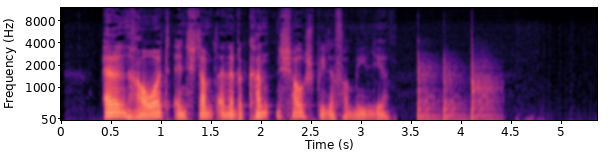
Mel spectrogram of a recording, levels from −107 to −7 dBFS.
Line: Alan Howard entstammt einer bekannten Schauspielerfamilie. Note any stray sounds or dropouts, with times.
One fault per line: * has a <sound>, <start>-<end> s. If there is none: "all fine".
* has a thud, 3.5-4.4 s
